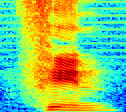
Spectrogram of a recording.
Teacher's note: ফা দুই জের ফিন, উপরে দুই দাঁতের আগা, নিচের ঠোঁটের পেটে লাগবে, মাকড়াস ঠিক রেখে উচ্চারণ করতে হবে।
